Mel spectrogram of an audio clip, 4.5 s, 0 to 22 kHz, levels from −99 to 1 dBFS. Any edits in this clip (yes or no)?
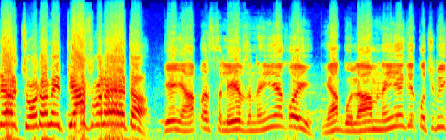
yes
